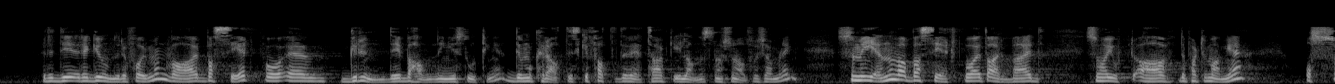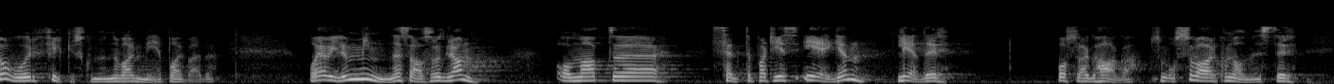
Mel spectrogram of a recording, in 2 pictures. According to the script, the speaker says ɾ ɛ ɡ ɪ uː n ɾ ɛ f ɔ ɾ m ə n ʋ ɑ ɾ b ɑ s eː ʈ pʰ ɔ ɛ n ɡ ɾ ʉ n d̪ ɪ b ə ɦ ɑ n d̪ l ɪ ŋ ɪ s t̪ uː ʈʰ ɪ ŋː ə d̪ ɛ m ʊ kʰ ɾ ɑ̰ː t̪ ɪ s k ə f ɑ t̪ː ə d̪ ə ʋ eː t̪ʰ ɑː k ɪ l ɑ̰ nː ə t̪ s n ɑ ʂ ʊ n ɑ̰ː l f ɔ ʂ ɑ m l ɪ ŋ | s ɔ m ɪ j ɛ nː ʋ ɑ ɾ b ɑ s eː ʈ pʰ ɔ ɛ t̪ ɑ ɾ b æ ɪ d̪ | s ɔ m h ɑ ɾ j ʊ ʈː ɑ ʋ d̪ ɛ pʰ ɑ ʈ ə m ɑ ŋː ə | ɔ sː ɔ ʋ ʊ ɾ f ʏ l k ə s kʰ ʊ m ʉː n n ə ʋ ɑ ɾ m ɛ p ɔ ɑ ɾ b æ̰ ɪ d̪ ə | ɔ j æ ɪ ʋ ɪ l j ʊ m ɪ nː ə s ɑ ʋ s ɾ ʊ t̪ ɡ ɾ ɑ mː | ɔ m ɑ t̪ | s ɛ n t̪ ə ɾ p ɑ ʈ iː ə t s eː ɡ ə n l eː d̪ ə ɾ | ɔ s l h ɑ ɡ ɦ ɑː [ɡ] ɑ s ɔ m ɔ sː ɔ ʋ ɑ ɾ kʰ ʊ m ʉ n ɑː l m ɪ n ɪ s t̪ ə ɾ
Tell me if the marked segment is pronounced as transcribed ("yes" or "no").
yes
